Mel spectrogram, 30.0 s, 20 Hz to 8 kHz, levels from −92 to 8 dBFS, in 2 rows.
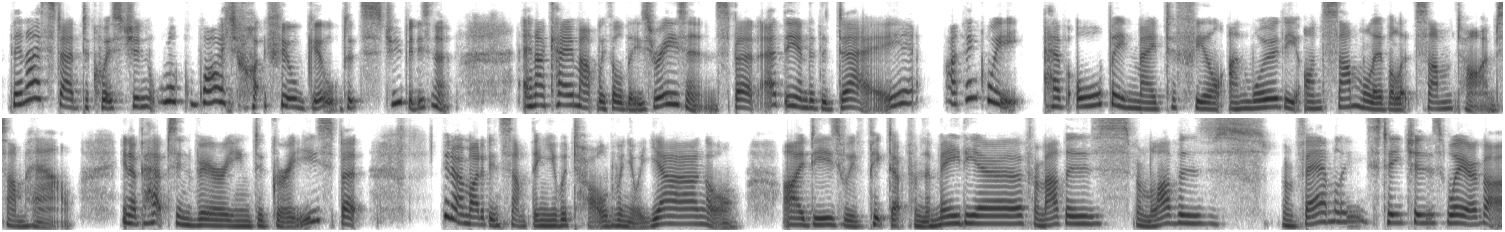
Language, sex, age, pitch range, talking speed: English, female, 50-69, 170-240 Hz, 170 wpm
